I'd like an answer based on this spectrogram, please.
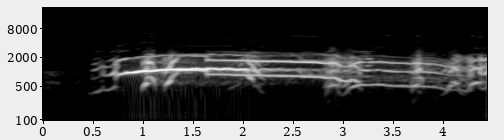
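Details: Coyotes howling in a rising then long held wavering tone, with yips and quavers breaking in over the steady note.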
